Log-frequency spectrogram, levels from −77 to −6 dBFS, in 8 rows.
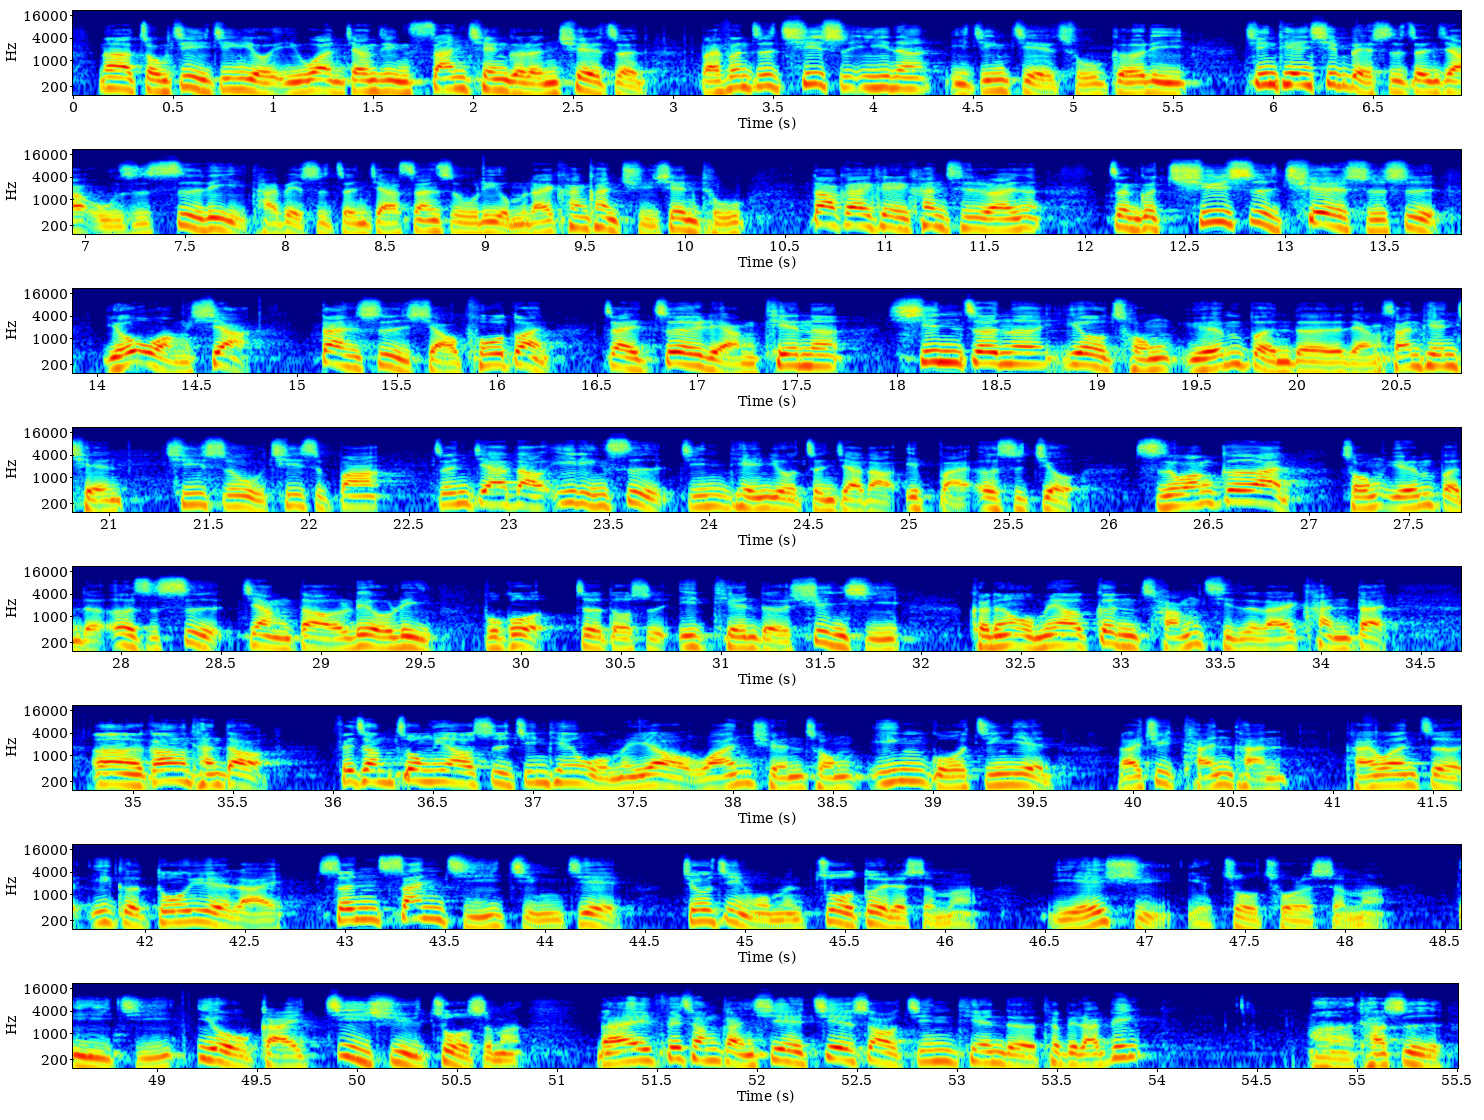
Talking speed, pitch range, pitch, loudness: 255 characters per minute, 135-190 Hz, 155 Hz, -23 LUFS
